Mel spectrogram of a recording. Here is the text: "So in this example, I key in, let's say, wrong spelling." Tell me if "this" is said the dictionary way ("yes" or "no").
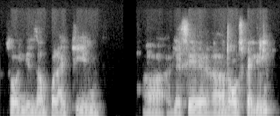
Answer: no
